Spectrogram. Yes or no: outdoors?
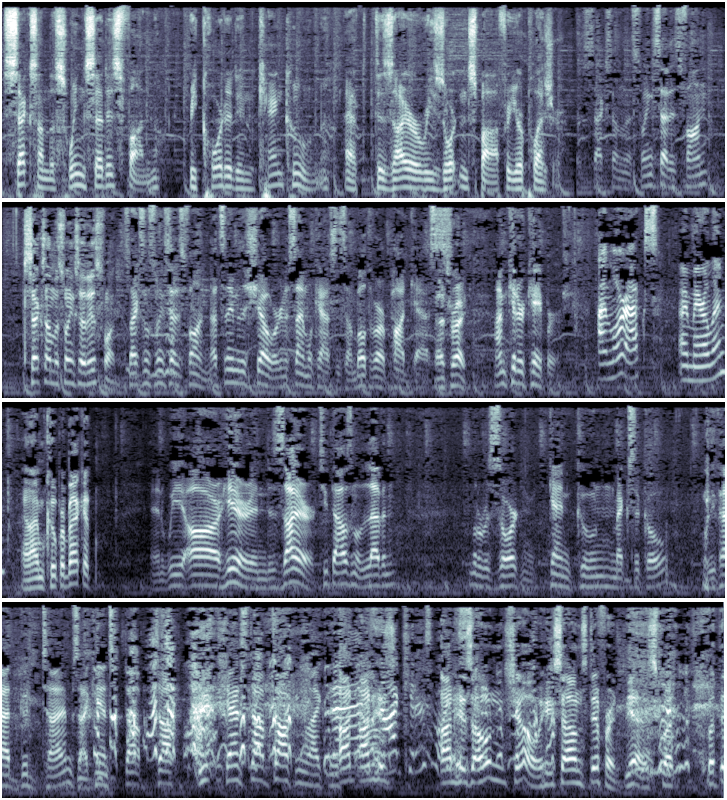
yes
